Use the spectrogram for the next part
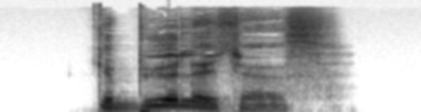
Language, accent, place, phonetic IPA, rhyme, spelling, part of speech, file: German, Germany, Berlin, [ɡəˈbyːɐ̯lɪçəs], -yːɐ̯lɪçəs, gebührliches, adjective, De-gebührliches.ogg
- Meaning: strong/mixed nominative/accusative neuter singular of gebührlich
